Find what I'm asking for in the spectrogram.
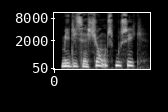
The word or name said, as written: meditationsmusik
